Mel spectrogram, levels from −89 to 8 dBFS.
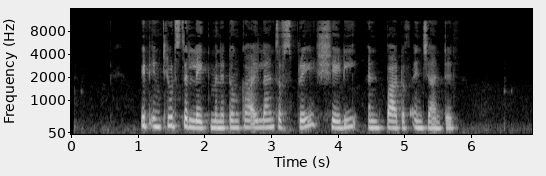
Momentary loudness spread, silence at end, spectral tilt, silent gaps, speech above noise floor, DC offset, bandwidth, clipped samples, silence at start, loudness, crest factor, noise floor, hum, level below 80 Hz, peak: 6 LU; 1.15 s; -6.5 dB/octave; none; 38 dB; under 0.1%; 11.5 kHz; under 0.1%; 1.05 s; -19 LUFS; 18 dB; -57 dBFS; none; -56 dBFS; -2 dBFS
